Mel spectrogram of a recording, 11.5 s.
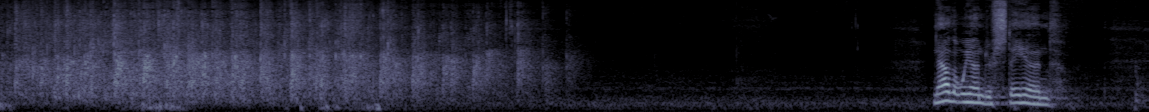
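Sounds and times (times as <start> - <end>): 
audience applause: 0.0 - 5.8
speech: 9.4 - 10.7.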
